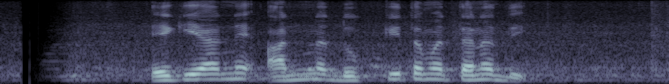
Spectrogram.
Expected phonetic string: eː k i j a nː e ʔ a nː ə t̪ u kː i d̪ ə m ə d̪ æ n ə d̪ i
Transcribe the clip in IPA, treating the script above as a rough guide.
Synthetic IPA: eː k i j a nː e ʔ a nː ə d̪ u kː i t̪ ə m ə t̪ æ n ə d̪ i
